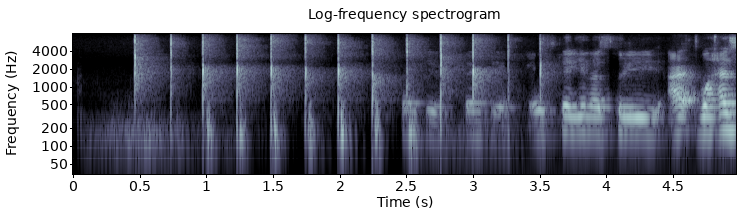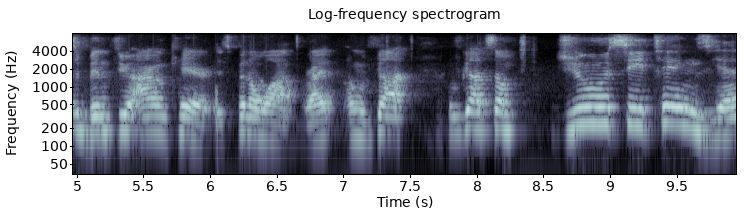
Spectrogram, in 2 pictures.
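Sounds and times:
hand claps: 0.5s - 3.7s
speech: 2.6s - 9.9s.

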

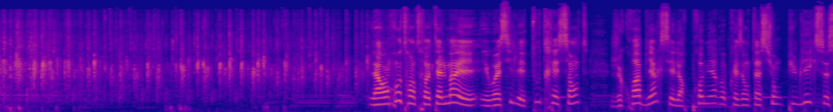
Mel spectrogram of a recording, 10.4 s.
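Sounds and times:
audience applause: 0.0s - 4.9s
speech: 4.6s - 10.4s.

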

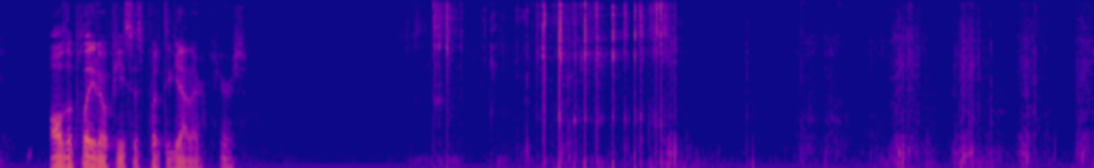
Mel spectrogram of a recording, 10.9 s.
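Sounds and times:
speech: 0.5s - 2.5s
crunching crispy rice snacks: 3.8s - 10.9s.

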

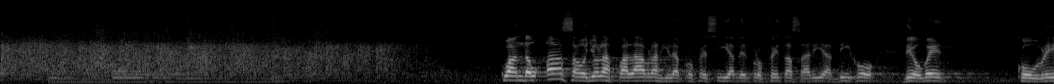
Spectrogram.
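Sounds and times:
audience clapping: 0.0s - 4.6s
speech: 5.0s - 9.6s, 10.2s - 10.5s.

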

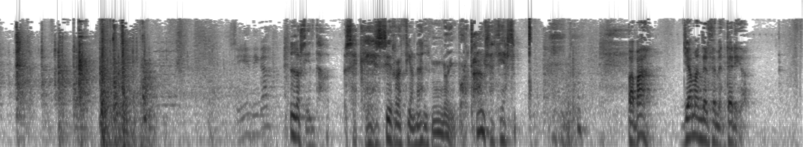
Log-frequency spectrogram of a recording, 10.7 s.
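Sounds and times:
door swinging shut: 0.0s - 2.3s
speech: 3.3s - 7.8s, 8.4s - 10.1s.

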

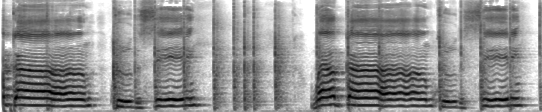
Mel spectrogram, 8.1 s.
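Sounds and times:
speech: 0.2s - 3.3s, 4.7s - 8.0s
hands clapping: 1.7s - 4.4s, 5.2s - 5.9s, 6.6s - 8.1s.

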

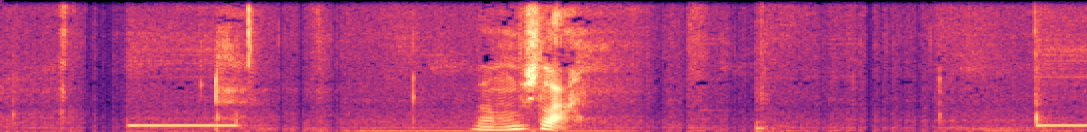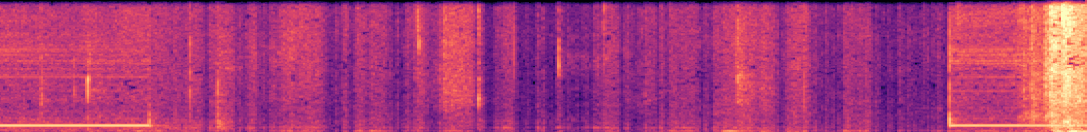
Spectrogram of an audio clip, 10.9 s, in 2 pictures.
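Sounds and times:
ringback of an outgoing telephone call: 0.6s - 1.2s, 5.2s - 6.2s, 10.2s - 10.8s
speech: 2.4s - 3.0s.

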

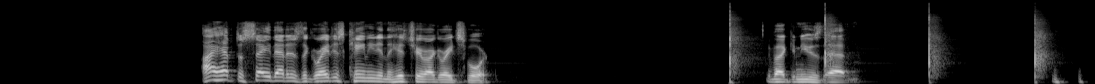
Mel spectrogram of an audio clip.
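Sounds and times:
speech: 2.0s - 5.0s, 7.7s - 8.6s
slow hand claps: 9.3s - 9.6s, 10.4s - 10.9s.

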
